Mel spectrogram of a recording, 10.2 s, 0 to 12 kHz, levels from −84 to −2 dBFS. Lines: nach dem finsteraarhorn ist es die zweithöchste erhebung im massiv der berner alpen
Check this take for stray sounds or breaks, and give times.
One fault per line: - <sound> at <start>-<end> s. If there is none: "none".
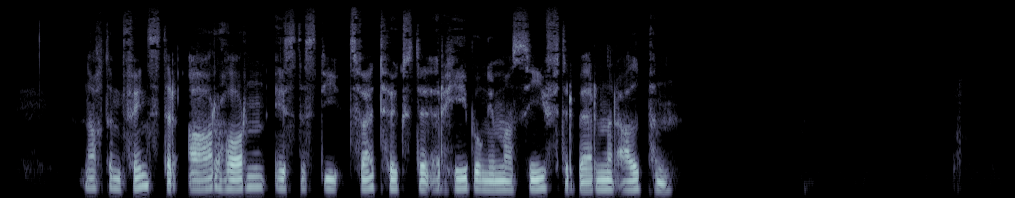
none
